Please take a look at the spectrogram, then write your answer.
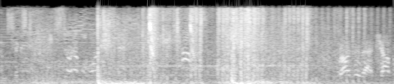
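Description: Gunfire in a firefight in Call of Duty Black Ops Cold War, with dense bursts of automatic fire and heavy booming reports over a steady rumble, and voices talking underneath.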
